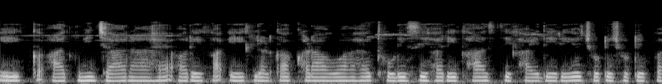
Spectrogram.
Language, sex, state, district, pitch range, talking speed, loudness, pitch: Hindi, female, Uttar Pradesh, Jyotiba Phule Nagar, 170-175 Hz, 210 wpm, -18 LUFS, 170 Hz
